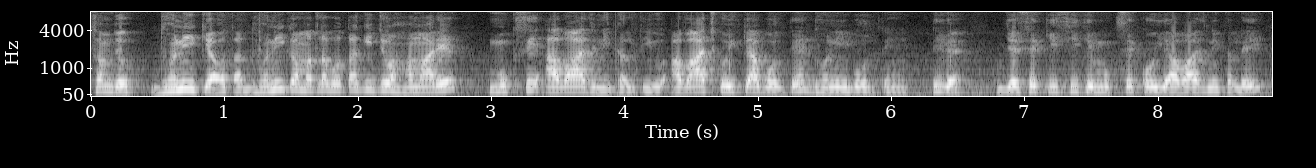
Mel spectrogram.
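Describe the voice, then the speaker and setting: A man giving an exam-prep lecture as a teacher. He keeps asking the listener questions and answering them himself, and he sounds out syllables slowly one by one. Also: fairly high pitch, lively intonation, a little mellow.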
